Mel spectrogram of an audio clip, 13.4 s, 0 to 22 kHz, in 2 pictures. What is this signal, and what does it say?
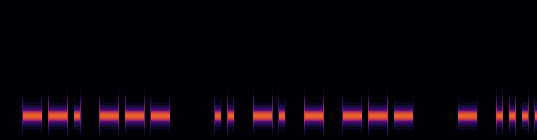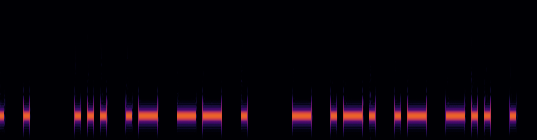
Morse code, heard as a keyed tone, about 15 wpm, 700 Hz. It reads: GO INTO THE SAME TRADE
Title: Sentences from Top 1000 Words - Review Part 4 - 15wpm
